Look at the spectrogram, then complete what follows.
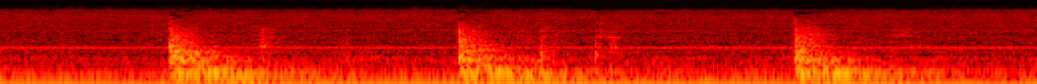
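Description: Kitchen knife chopping chicken into pieces on a cutting board: three heavy chops about a second and a half apart, each with a smaller knock after it. A steady electrical hum with a thin high tone runs underneath.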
